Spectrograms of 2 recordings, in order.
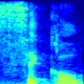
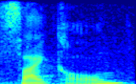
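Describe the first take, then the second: First: The first vowel is short, like 'sick'. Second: The first vowel is long, like 'sigh'. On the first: Some other people say it this way. "Some people pronounce it sickle" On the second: The organization itself prefers this way. "we like to call it cycle"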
